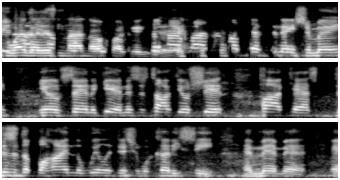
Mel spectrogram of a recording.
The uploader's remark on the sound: a quick segment talking their shit WHILE DRIVING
